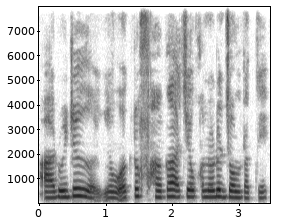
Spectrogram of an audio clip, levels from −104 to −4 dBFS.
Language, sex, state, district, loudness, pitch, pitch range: Bengali, female, West Bengal, Kolkata, -25 LUFS, 260 Hz, 235-275 Hz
